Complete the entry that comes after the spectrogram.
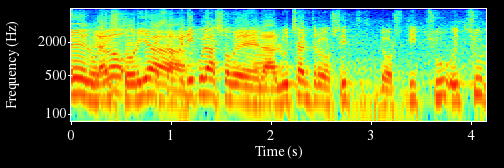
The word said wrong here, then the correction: Tutsi: ¿no? ¿Cómo se dice? – Sí, los Hutu y los Tutsi. – Los Tutsi.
